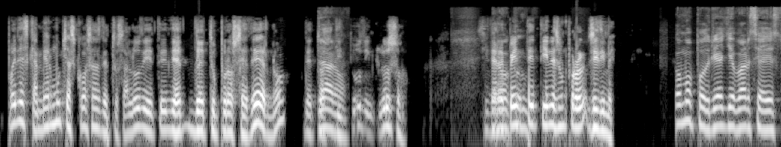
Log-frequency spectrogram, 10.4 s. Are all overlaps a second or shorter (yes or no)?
yes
